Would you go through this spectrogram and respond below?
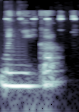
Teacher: fonem S pada kata sikat diluluhkan dan disenyawakan atau bisa dikatakan digantingkan dengan fonem nasalnya yang ada pada prefiks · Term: peluluhan fonem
